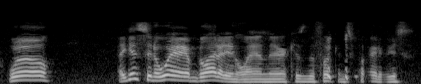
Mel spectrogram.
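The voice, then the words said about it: Imitates another person's voice. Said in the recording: “That's how Tom Hanks talks ... a good Tom Hanks impression”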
